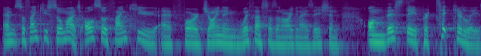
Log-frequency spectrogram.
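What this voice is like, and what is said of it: Lilting Scottish accent. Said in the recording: “this Scottish lilting accent”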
